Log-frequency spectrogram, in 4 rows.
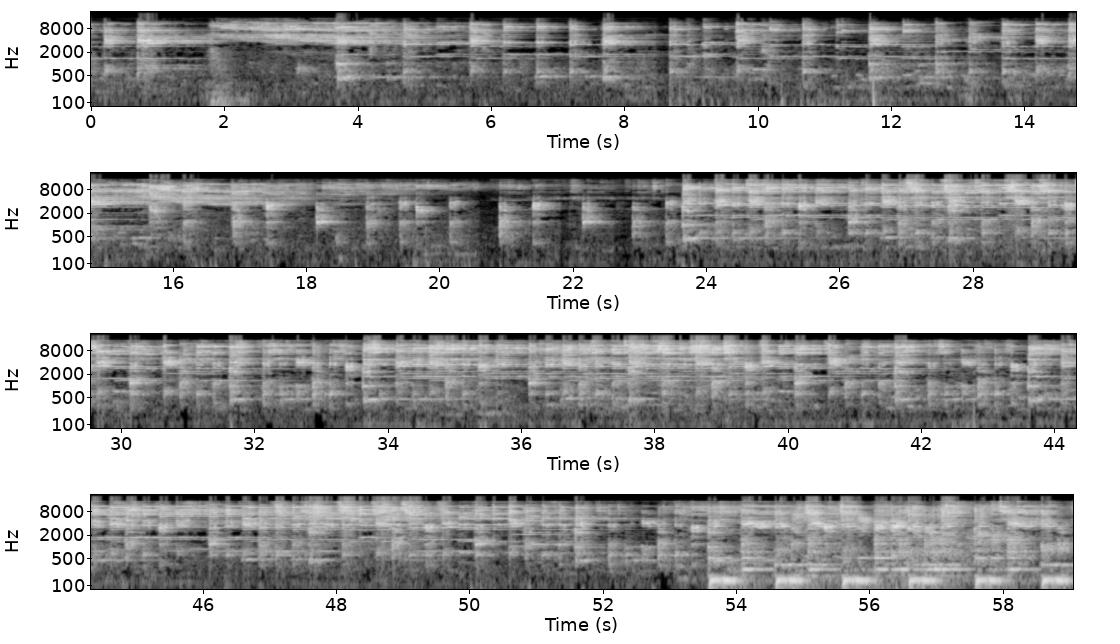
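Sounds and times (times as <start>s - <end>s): school bell chime tones: 22.4s - 59.0s.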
